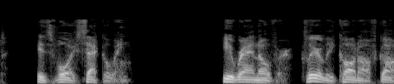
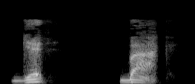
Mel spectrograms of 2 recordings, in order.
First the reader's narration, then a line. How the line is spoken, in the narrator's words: Pete growled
